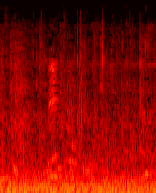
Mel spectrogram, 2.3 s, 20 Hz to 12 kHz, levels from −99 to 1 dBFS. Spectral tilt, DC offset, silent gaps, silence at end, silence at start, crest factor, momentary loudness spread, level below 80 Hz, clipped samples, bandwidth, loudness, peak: -6.5 dB/octave; under 0.1%; none; 0 s; 0 s; 14 dB; 2 LU; -52 dBFS; under 0.1%; 11 kHz; -50 LUFS; -34 dBFS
